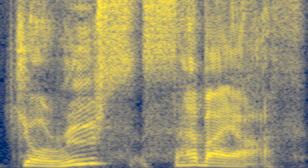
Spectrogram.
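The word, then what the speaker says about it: Jorus C'baoth: Jedi Master Soul Cassian Andor Dean Gara and jorus sabath which I learned is how you pronounce his name the fact that it's the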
